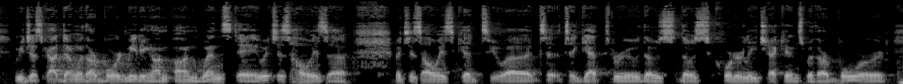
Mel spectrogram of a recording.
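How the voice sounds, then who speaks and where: Noticeable background noise surrounds a man with a very deep, low voice. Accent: American. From South Texas, Laredo. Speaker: company executive. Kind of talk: interview. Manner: hesitant, many repetitions.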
